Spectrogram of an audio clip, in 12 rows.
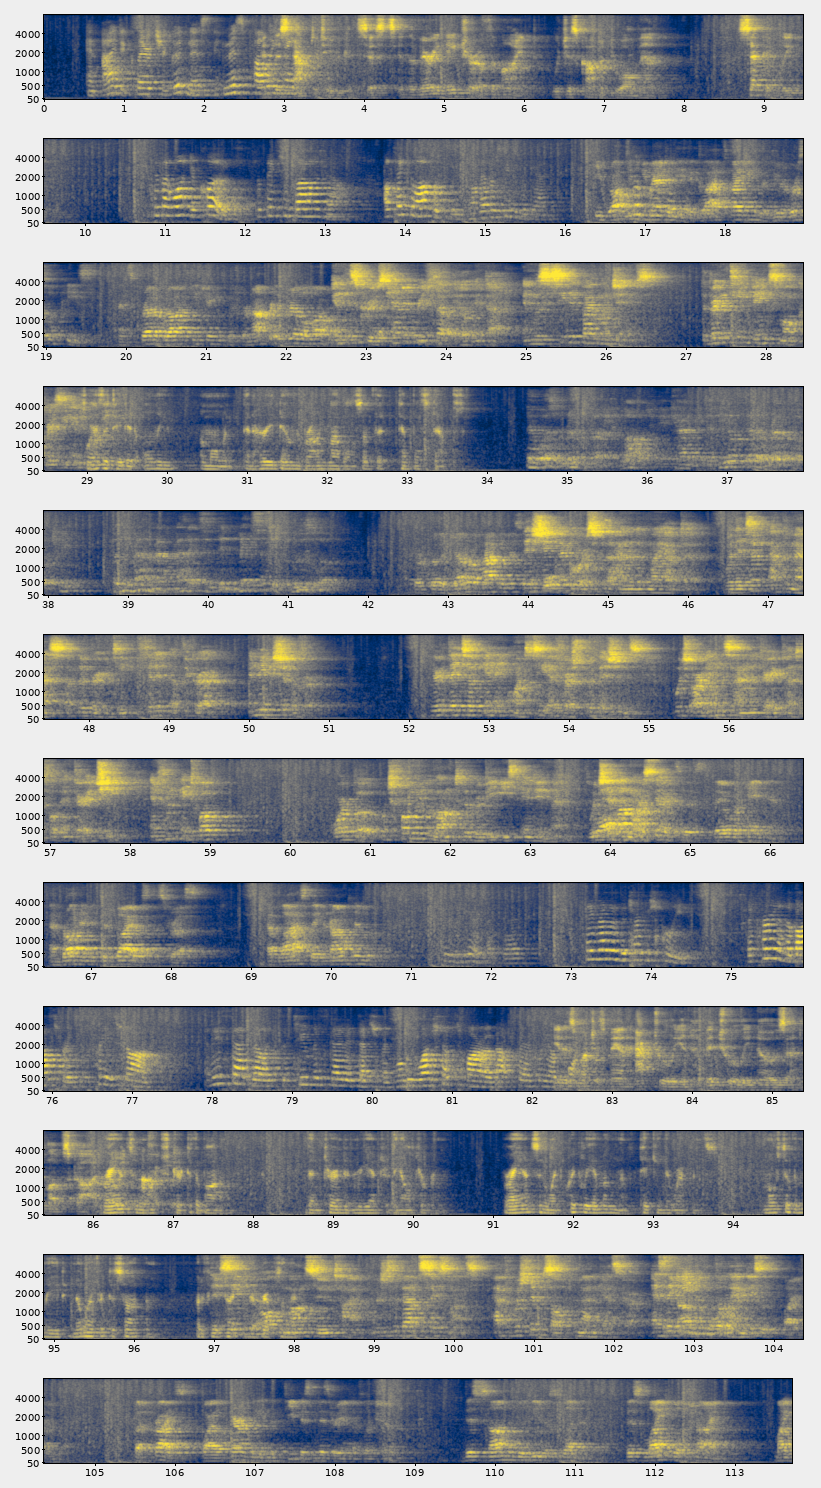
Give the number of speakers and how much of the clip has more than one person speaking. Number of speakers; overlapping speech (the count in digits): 7, about 9%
